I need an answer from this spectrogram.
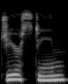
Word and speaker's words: Gerstein: Anne of Jerstein pronounced Gerstein, or the maiden of the mist, by the author of Waverly.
